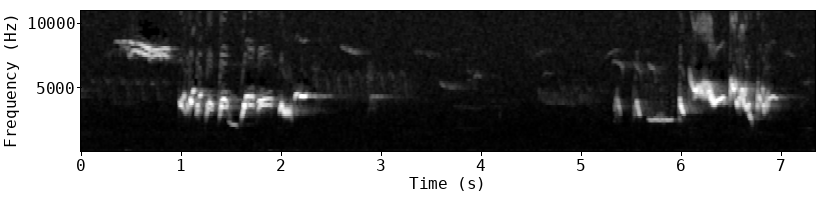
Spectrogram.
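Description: A robin sings two short phrases of high, thin, warbling notes, sweet and quickly varied, with a few seconds of quiet between them.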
